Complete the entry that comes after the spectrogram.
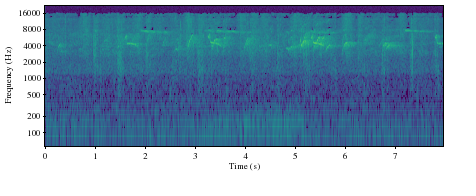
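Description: Birds chirping in woodland: repeated short, high chirps, several overlapping around the middle, over a steady low rumble.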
